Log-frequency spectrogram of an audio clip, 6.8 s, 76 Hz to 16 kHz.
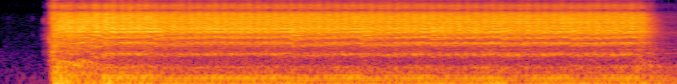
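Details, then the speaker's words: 1970 Chevy C20 with new fuel pump, choke not hooked up: steady fast cranking with even starter churn, no firing, oil pressure coming up; no fuel in it yet so won't start. "i kind of expected it to take a while there's not no fuel in it"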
